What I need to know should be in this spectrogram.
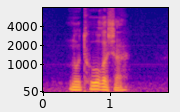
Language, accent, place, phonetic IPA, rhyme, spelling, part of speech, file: German, Germany, Berlin, [noˈtoːʁɪʃɐ], -oːʁɪʃɐ, notorischer, adjective, De-notorischer.ogg
- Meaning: 1. comparative degree of notorisch 2. inflection of notorisch: strong/mixed nominative masculine singular 3. inflection of notorisch: strong genitive/dative feminine singular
